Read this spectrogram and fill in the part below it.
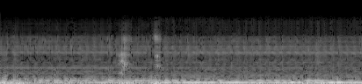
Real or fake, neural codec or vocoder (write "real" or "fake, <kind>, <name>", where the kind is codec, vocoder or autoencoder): fake, vocoder, BigVGAN v2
